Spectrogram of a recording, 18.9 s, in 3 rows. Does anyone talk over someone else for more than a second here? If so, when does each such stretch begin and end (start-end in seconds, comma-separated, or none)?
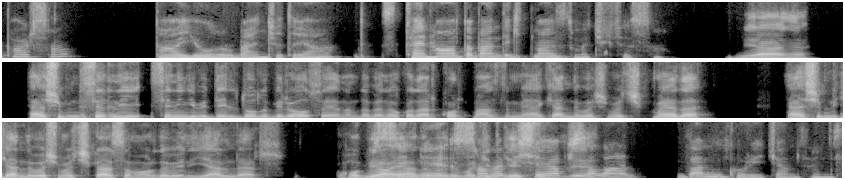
15.3-17.1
